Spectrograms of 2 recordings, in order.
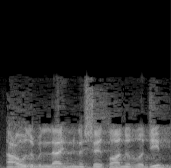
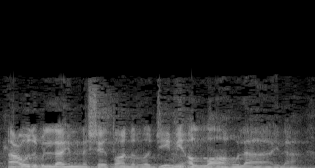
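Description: First: It stops with a pause after 'rajim'. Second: It runs straight on after 'rajim' without pausing.

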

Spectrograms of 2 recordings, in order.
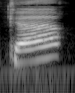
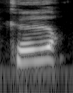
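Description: First: The vowel is said as an open sound. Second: The vowel is said as a closed sound. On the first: The speaker calls it right. "C'est un E ouvert" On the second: The speaker calls it wrong. "on dit pas cœur"

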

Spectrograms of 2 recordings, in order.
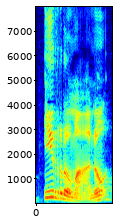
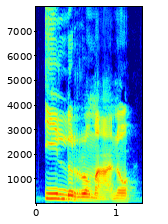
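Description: First: The L of 'il' disappears in fast speech. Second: The L of 'il' is clearly pronounced. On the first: "quando parliamo velocemente... Senti, la L sparisce" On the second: "posso dire il romano, il romano, ma è un po' difficile da dire"

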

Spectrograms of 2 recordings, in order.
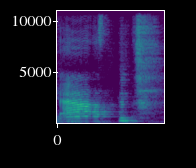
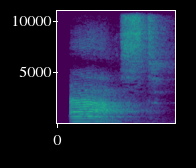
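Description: First: The word ends with a pushed D sound. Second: The word ends with a T sound. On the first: The speaker calls it wrong. "So do not push the D there" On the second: The speaker calls it right. "You have to replace the D sound or the ED there with a T sound"

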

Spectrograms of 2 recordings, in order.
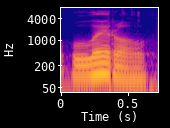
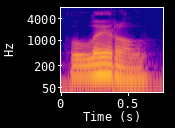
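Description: No difference in how they are said.

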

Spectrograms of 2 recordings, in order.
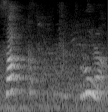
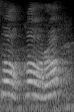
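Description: First: The first syllable ends in a held consonant. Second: The first syllable ends in a vowel. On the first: The speaker calls it right. "لازم اقول سقرو. طب ليه الصاد مسكت القاف؟" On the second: The speaker calls it wrong. "ينفع اقول سقاره؟ ... غلط"

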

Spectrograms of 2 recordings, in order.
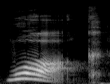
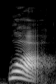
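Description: First: A more rounded vowel close to o, British style. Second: An open vowel between a and o, American style. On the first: "В Британии данное бы слово произносили как walk. Буква А давала бы более округленный звук ближе к звуку О" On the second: "Это было американское произношение"

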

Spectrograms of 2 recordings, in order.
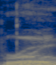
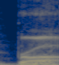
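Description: First: The vowel sounds like 'oh'. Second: The vowel sounds like 'ah'. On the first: "They don't say bro" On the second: "They say bra"

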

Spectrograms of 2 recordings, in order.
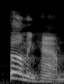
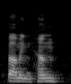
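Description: First: The final syllable is a full 'ham'. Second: The final syllable is reduced, without the a. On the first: The speaker calls it wrong. "Because it has Ham at the end. No" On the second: The speaker calls it right. "we just don't say the A"

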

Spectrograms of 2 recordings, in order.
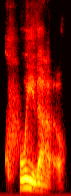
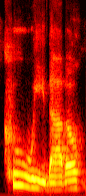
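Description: First: The u is a short w-like glide. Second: The u is a separate vowel syllable. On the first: The speaker calls it right. "it can produce kind of like our W sound" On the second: The speaker calls it wrong. "this word would not be pronounced cuidado"

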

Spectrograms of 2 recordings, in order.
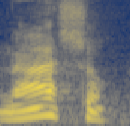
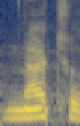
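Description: First: The ch sound is said the local way. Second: The ch sound is said the usual way.

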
